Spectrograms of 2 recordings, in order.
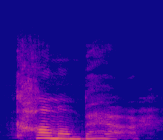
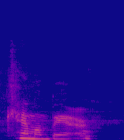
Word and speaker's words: Camembert: In fact, it's pronounced Camembert, not Camembert.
